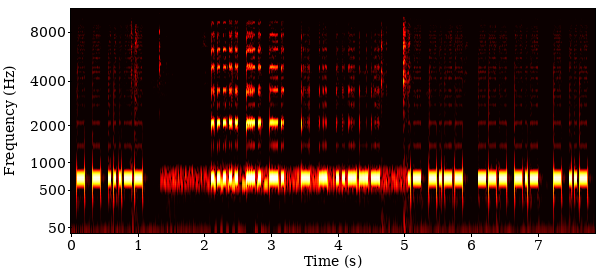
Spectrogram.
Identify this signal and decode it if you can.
Morse code, heard as a keyed tone, about 30 wpm, 690 Hz. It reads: TT3 5NN TT2 AY OK TU
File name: Archiv / CUC381 / OK1FGD CUC 381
